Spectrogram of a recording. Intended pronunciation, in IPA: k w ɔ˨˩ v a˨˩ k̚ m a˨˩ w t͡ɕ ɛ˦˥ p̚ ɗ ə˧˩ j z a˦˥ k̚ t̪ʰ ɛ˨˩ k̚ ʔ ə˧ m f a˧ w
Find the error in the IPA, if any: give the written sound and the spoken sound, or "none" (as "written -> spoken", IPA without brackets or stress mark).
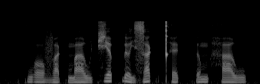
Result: f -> h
